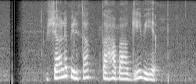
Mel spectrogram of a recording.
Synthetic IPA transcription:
ʋiʃaːləpiɾisak̚saɦabaːɡeːʋijə

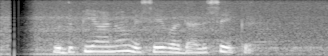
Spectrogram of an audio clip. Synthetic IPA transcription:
ud̪upijaːnəʋɐmeseːʋad̪aːləseːkə̰

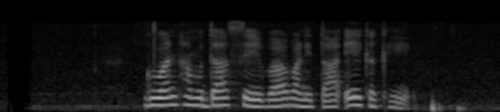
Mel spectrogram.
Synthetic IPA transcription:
ɡuʋɐnhɐmud̪aːseːʋaːʋɐnit̪aːʔeːkɐkeː

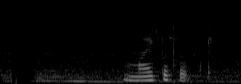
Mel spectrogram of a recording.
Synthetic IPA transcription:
majkɾosofʈ

